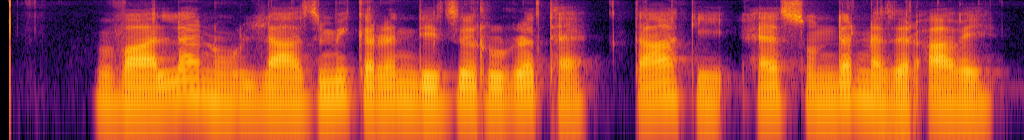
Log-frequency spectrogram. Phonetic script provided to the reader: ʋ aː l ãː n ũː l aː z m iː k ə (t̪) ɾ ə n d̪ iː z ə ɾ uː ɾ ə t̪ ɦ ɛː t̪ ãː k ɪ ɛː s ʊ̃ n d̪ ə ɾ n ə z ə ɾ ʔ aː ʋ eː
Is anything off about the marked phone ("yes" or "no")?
yes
